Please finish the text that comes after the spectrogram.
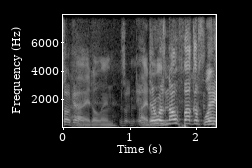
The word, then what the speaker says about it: Eidolon: Idolin.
